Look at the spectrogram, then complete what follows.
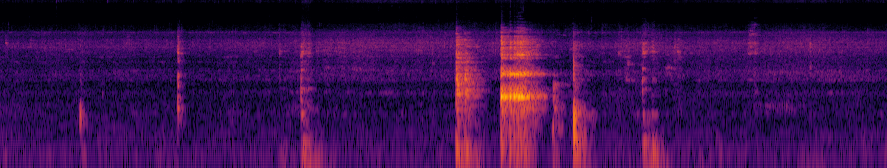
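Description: Chopped tomatoes and green chillies sizzling faintly in hot oil and masala in a pan, stirred with a spatula: scattered knocks and scrapes of the spatula against the pan, loudest in a burst about five seconds in.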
